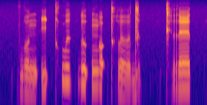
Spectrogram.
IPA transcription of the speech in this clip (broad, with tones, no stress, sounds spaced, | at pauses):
k w o˨˩ n ʔ i˥˩ ʔ kʰ w ɯ˥˩ k̚ l u˥˩ ʔ ŋ ɔ˦˥ ʔ kʰ l ɤː˩˦ d ɯ˨˩ k̚ | kʰ r ɛː˥˩ t̚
